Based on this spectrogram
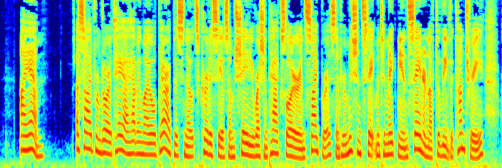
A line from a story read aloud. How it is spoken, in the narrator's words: her voice sounds surprisingly calm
